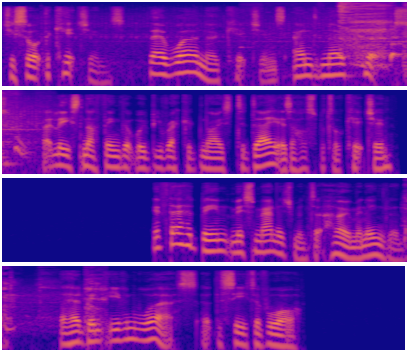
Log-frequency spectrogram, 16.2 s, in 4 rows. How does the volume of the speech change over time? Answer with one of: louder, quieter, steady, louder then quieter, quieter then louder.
steady.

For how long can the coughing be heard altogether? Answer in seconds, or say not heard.
3 s.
